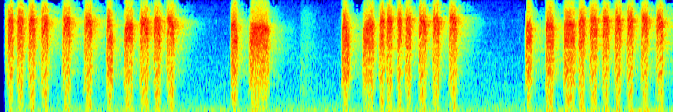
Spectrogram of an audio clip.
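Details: White-breasted woodswallow giving a harsh 'tembakan kasar' volley: rapid, rasping, buzzy notes in quick bursts of about two seconds, separated by short pauses and a few isolated notes.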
